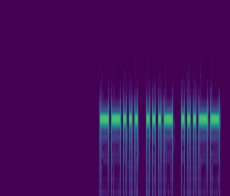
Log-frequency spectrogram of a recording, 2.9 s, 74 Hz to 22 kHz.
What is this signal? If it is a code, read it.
Morse code, heard as a keyed tone, about 33 wpm, 700 Hz. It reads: 7V3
